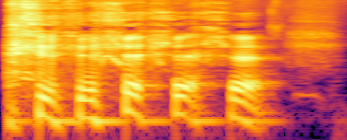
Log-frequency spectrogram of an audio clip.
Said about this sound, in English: Oh lordy, I've got a bit of I'm starting to get a bit of a tickly cough. Uh oh, everyone. It's not great. It's not great.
